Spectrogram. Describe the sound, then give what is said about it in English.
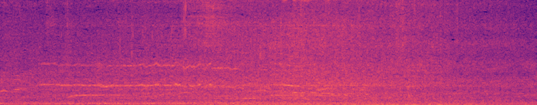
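A car thunders past at a park attraction. Its engine gives a loud, sustained roar that swells slightly midway, over a dense wash of background noise and thin whining tones. “I'm just waiting for a car to thunder past, really, just to get the atmosphere. Here we go, I think. There she is.”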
